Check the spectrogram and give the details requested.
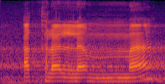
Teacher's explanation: alif itu akan hilang ya jika bertemu dengan tasydid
